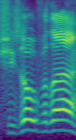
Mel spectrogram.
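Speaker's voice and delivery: very loud, high-pitched shout. A player's character spots a creature hiding and points at it: shouting out. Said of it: "I'm just going to shout out".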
